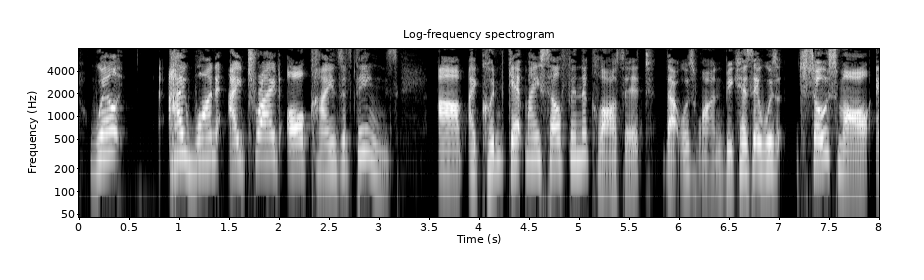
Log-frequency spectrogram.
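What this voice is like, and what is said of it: Worn voice, still recovering. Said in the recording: “My voice was shot. My voice is still recovering right now.”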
